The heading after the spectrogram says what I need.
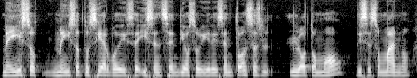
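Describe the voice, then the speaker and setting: A man preaching a sermon, reading scripture in halting phrases and repeating "dice" between them. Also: mid-range voice, fairly even intonation, darkish tone. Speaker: pastor.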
